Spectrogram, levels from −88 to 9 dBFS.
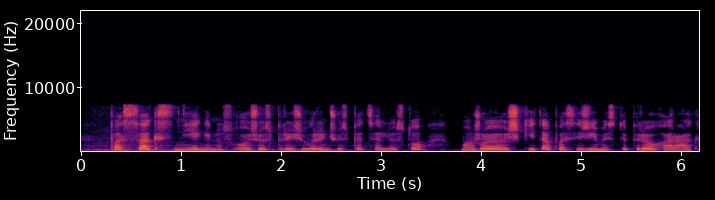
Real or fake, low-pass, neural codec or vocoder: real; 7.2 kHz; none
